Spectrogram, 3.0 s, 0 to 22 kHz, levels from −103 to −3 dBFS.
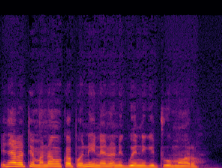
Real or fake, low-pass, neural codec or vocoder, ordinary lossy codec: fake; 19.8 kHz; vocoder, 44.1 kHz, 128 mel bands, Pupu-Vocoder; Opus, 64 kbps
